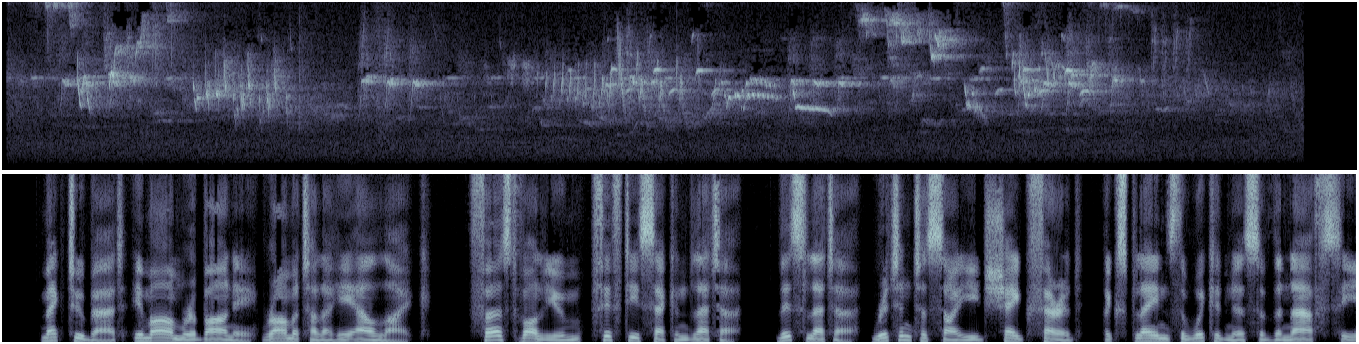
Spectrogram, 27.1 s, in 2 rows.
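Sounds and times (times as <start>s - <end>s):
birds singing chirps and trills: 0.1s - 13.0s.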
